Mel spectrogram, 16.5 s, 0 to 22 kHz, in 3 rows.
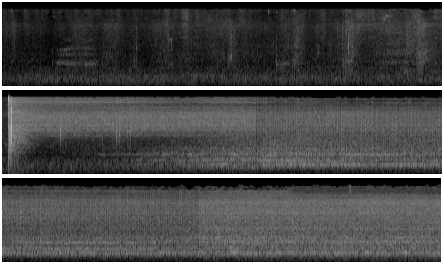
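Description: Faint handling noise, then a TIG welding arc from a YesWelder TIG-200P is struck on freshly cleaned steel with a sharp crack about five seconds in. It settles into a steady buzzing hiss that grows louder over the next few seconds as the current comes up, then holds steady.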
